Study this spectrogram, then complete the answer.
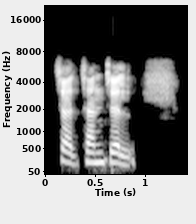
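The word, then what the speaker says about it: चंचल: வர்க்கத்தினுடைய கடைசி எழுத்து ஞ ச ஞ்ங் அந்த ஞாக்கு புள்ளி வச்ச மாதிரி ங்ன்னு படிக்கணும் ச ஞ் சஞ்சல் பி மேல புள்ளி இருக்கு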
